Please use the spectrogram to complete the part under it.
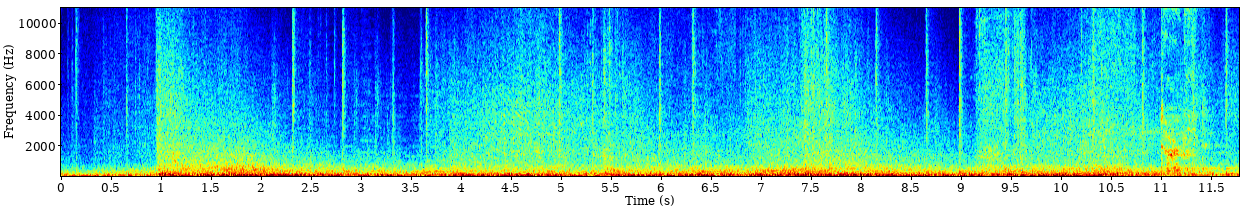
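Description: Missile impacts and explosions in MechWarrior 5 Clans, a mech battle against a Jaeger mech: a continuous heavy barrage of booms and blasts rolls on throughout, dense and loud, with sharper cracks layered on top and speech underneath.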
